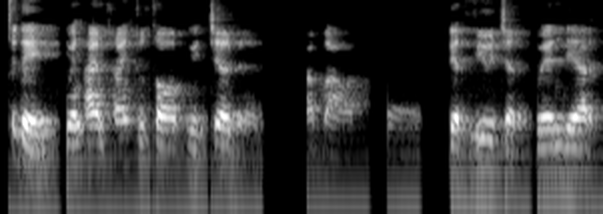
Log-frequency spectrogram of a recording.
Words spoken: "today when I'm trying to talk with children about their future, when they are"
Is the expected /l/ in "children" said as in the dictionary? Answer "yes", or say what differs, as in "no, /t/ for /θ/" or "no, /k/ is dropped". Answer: yes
